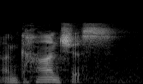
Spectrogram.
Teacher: 3 syllables, stress is on the second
